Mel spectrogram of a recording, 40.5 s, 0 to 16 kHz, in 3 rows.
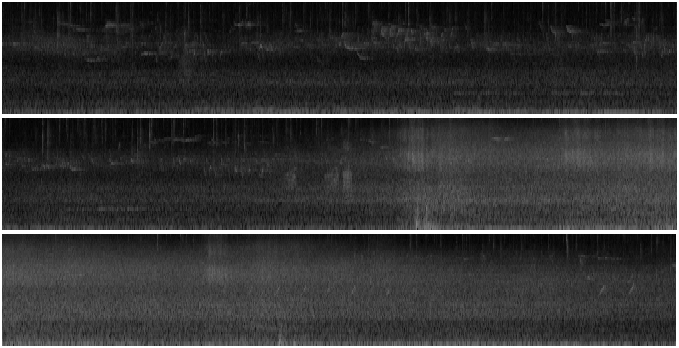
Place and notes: all the mornings of the ... - mar 31 2013 sun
